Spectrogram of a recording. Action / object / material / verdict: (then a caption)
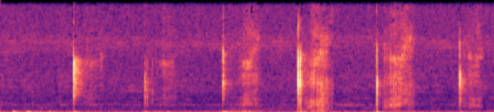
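knock / two miniature fired-clay bricks / terracotta / none. Two tiny hollow fired-clay (terracotta) bricks with holes, each a few centimetres in size, are held in the hands and tapped against each other. Six sharp, bright, dry clicks sound at irregular intervals, each dying away almost at once over a low, soft rumble.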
